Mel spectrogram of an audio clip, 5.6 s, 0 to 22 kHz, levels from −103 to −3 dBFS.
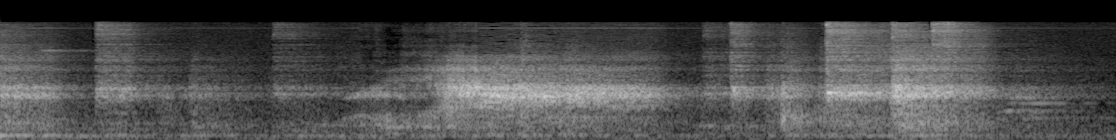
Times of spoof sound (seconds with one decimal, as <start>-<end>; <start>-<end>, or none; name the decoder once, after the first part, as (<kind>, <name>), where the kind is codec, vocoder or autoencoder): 1.8-2.4 (codec, HILCodec)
